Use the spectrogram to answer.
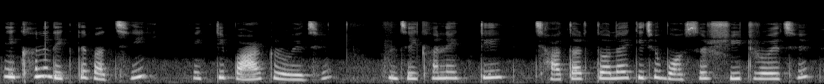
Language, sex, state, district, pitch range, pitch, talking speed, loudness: Bengali, female, West Bengal, Jhargram, 265-320 Hz, 285 Hz, 100 wpm, -16 LUFS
